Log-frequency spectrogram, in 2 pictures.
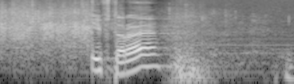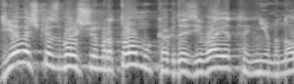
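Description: A middle-aged man speaks into a microphone over loudspeakers, announcing formally.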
